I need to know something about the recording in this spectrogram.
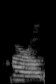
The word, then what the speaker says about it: Harald: Harald Scheid, it's pronounced Harald, it's German, is the owner of the company.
